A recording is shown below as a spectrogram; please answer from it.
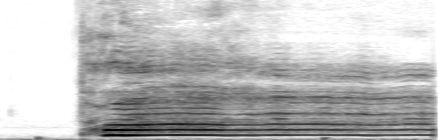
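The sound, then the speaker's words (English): A voice imitates the pained scream of an animal that has just bitten a porcupine: one loud, sustained wail that starts abruptly and holds a steady pitch for nearly two seconds before easing slightly. “And he just screams out in pain.”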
